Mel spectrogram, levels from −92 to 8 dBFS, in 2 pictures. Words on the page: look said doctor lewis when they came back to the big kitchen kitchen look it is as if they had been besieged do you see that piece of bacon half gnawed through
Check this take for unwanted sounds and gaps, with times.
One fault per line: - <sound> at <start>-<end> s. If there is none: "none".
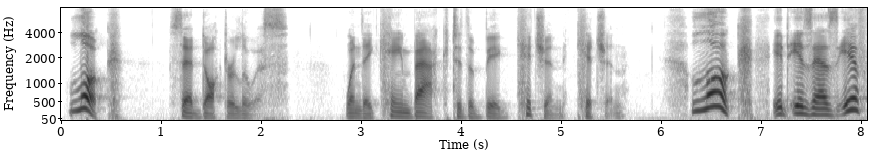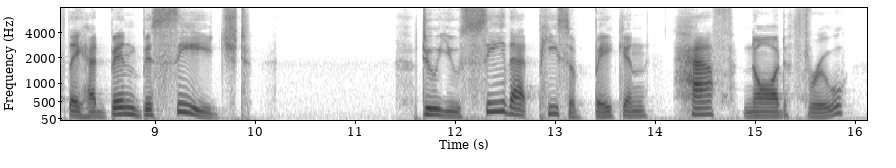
none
